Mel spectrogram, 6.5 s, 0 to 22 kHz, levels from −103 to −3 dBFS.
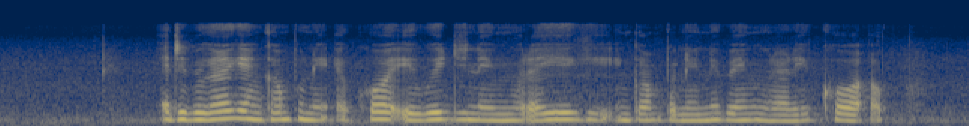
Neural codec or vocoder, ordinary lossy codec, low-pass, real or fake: vocoder, 22.05 kHz, 80 mel bands, Vocos; none; 9.9 kHz; fake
